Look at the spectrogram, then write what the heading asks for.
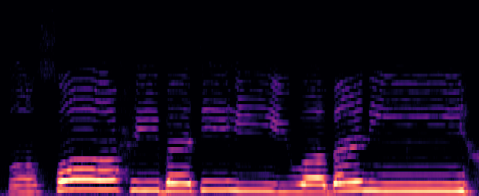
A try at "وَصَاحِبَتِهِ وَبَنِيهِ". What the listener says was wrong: وَصَاحِبَتِهِ، دوبارہ پڑھیے. ہا کے مخرج کو واضح کیجیے. وَصَاحِبَتِهِ.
